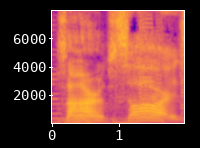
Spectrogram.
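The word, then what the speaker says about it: tsar: cents an Akita Vishal czars right so it's spelled with a TS it's one of the only words in English with a TS I think ok what the pronunciation is like a Z oh right I'm sorry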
